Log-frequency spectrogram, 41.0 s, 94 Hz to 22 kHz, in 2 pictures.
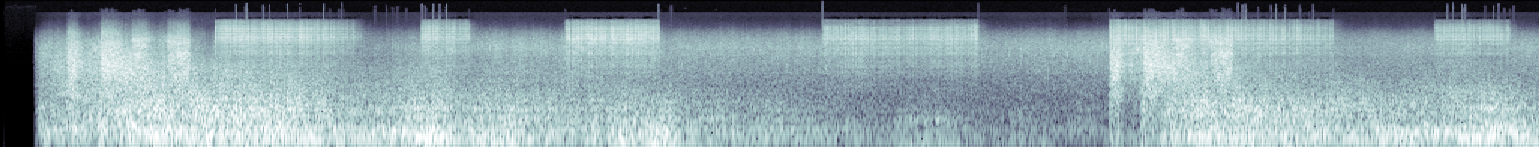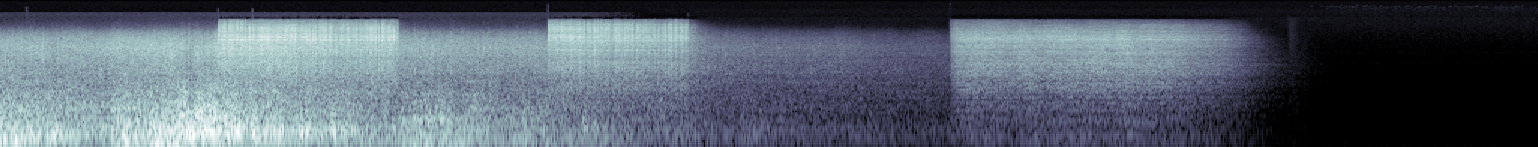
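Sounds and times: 
lightning: 0.5 - 29.9
electric sparks: 0.8 - 6.6, 7.3 - 8.9, 10.9 - 13.3, 14.8 - 18.0, 19.1 - 20.2, 23.3 - 26.0, 27.8 - 29.9, 33.2 - 37.1.

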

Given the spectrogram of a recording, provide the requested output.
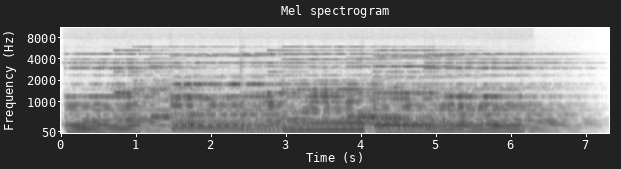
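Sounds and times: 
hockey organ music in the USA: 0.0 - 7.3.

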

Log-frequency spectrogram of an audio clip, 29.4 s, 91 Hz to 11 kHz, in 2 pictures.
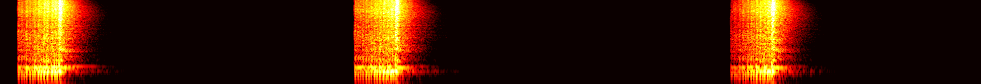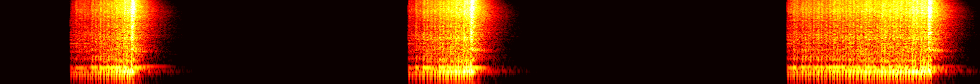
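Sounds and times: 
Ludwig Black Beauty snare drum roll: 0.3 - 1.4, 5.4 - 6.5, 11.0 - 12.1, 15.8 - 17.2, 20.9 - 22.3, 26.6 - 29.2.

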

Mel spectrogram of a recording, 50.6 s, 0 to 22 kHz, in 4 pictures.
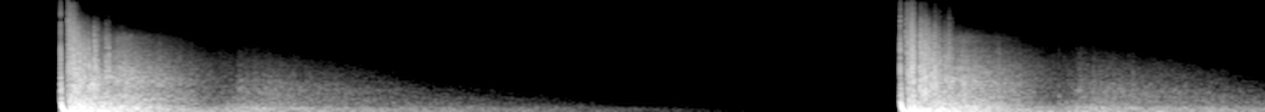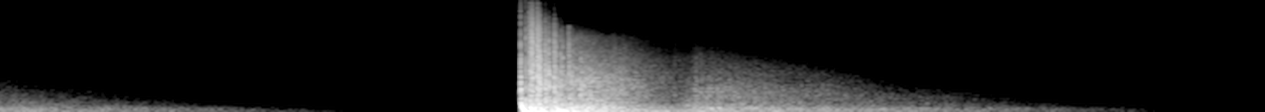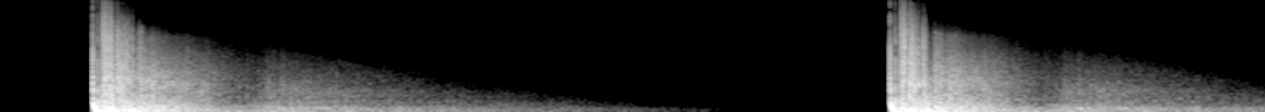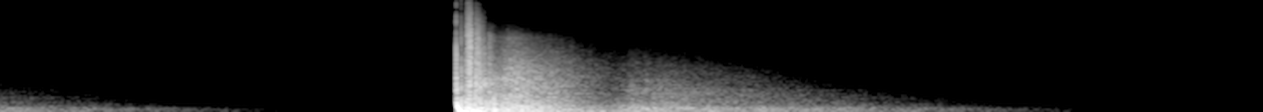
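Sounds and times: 
long explosion: 0.6 - 5.6, 9.0 - 14.2, 17.9 - 22.9, 26.2 - 31.0, 34.2 - 39.0, 42.5 - 47.3.

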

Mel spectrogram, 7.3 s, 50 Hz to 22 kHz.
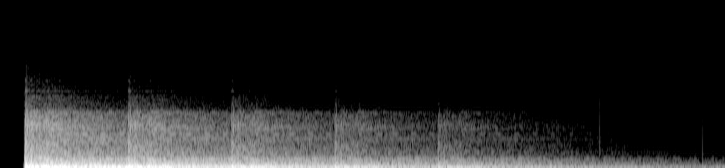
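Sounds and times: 
deep impact drum hits: 0.3 - 5.8.

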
